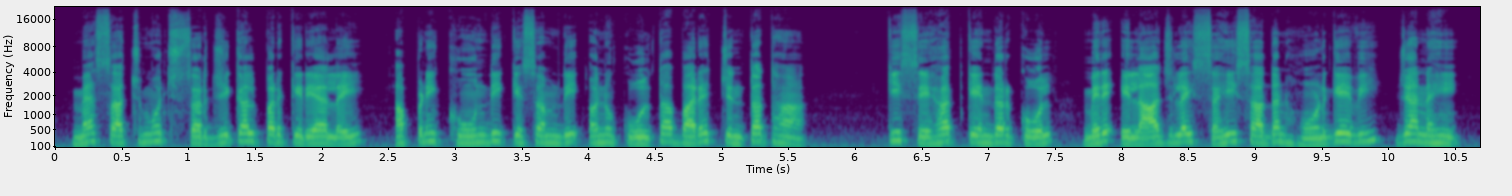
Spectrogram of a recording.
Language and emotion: Punjabi, fearful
